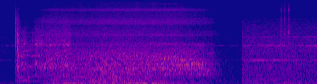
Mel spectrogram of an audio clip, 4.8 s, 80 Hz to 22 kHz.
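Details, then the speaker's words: 1991 Ford Bronco that sat 2 years with old fuel, after reconnecting vacuum lines: it catches and runs about three seconds, then dies. The stalling is from low fuel pressure. "Well, it started, didn't stay running. Let's see here. Yeah, I think the EGR valve is pretty much. But at least I got it to start. Definitely heading in the right direction. I think I figured out the problem. We don't have enough fuel pressure."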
